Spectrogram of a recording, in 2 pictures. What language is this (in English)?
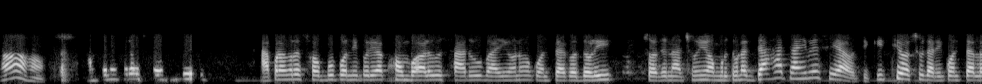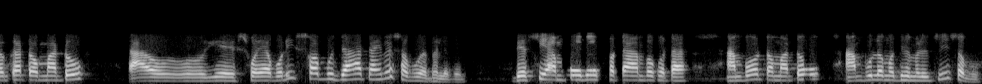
Odia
